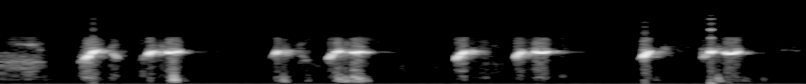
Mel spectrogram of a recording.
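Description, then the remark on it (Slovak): A person whistles an imitation of a common quail call, repeating the short, sharp three-note phrase four times in a steady rhythm, clear with no other sounds. “Tak vždycky ich mám rád, keď tu prepelitu už potom počujem, že sme, keď sme chodili kosiť.”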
